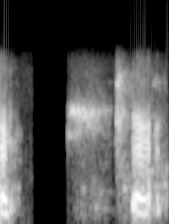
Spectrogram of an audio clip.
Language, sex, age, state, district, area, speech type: Malayalam, female, 45-60, Kerala, Pathanamthitta, rural, conversation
